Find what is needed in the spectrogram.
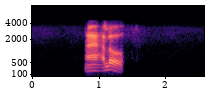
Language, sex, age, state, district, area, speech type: Santali, male, 45-60, West Bengal, Birbhum, rural, conversation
